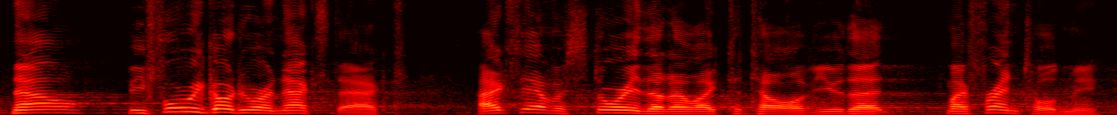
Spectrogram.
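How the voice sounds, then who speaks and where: A man's voice: a little high, animated, fairly quick. A man hosting a live variety show as emcee, telling a joke in a playful way on stage in a large hall. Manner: playful, joking storyteller. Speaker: master of ceremonies. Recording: reverberant hall.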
